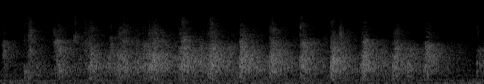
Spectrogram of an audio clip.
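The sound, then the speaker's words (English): An audience claps for Jesus together in a steady, rhythmic beat, sharp bursts repeating about three times a second at moderate loudness for the whole stretch, with no voices over it. “Let's clap for Jesus.”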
